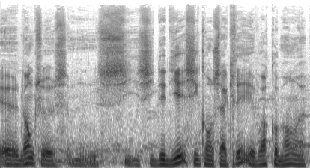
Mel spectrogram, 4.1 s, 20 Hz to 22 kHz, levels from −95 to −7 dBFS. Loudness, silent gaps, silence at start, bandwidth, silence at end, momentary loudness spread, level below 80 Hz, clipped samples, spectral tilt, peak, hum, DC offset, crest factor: -24 LUFS; none; 0 s; 19.5 kHz; 0 s; 7 LU; -56 dBFS; under 0.1%; -5.5 dB/octave; -6 dBFS; none; under 0.1%; 16 dB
